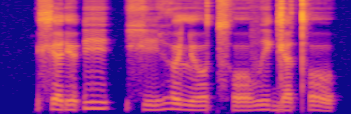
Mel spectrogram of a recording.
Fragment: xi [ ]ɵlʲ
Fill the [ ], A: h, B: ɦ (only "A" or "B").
B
